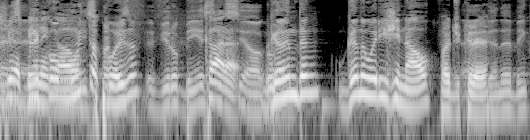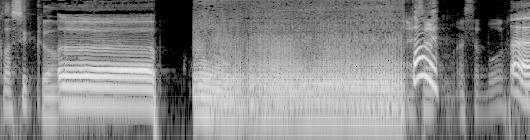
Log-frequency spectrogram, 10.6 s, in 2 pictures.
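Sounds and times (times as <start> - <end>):
speech: 0.0 - 7.9, 9.5 - 10.5
woman farting: 7.2 - 9.5.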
